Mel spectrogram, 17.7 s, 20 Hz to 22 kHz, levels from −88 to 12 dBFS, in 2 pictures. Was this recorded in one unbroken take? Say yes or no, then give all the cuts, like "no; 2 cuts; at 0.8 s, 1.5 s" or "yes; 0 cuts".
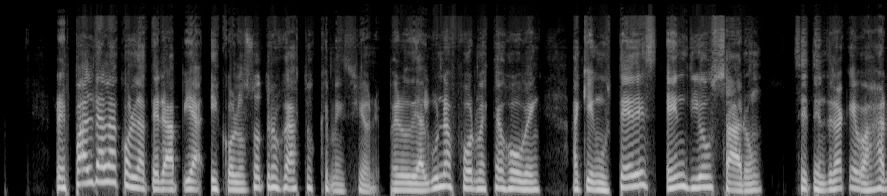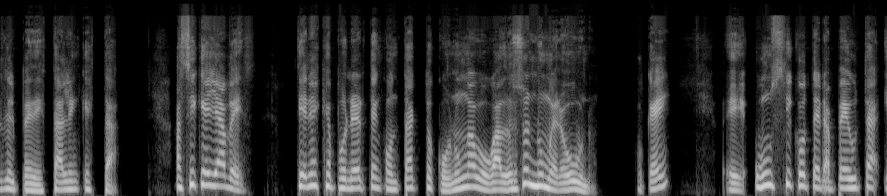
yes; 0 cuts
